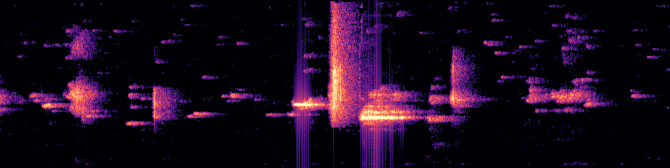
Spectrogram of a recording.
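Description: Faint, scattered high chirps and tweets, like small birds calling in the background, loudest about three to four seconds in.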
